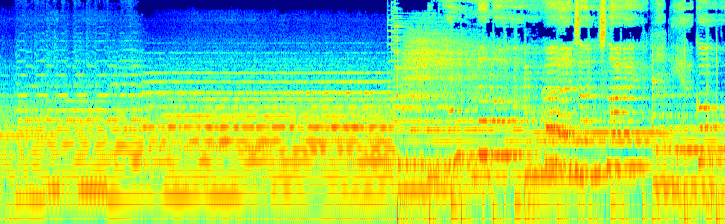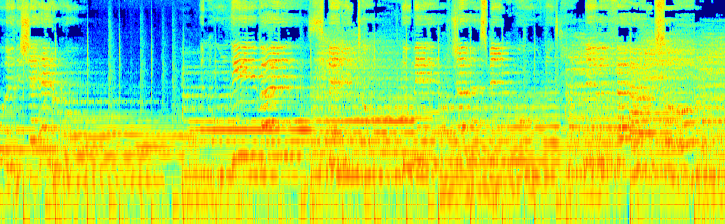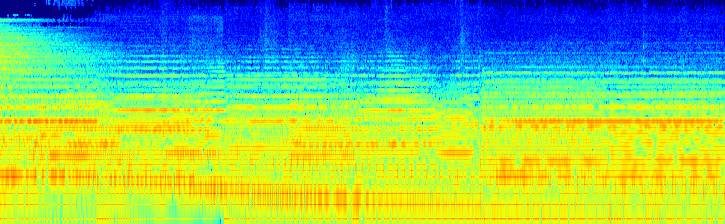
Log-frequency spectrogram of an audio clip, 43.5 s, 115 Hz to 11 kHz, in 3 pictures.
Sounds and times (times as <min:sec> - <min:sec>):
Brass instrument: 0:00.0 - 0:43.5.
